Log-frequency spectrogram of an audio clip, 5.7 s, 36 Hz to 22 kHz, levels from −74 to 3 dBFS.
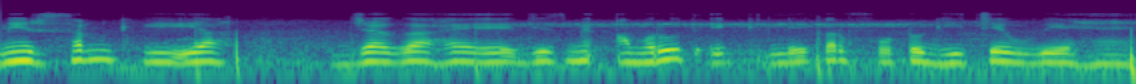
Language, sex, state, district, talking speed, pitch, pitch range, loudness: Hindi, female, Punjab, Fazilka, 135 wpm, 200 Hz, 170-215 Hz, -16 LUFS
